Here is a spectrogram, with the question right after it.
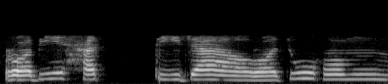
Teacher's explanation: we have a ta with a sukun, and we have that, following that a ta with a shadda. So we are connecting both of these ta's.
